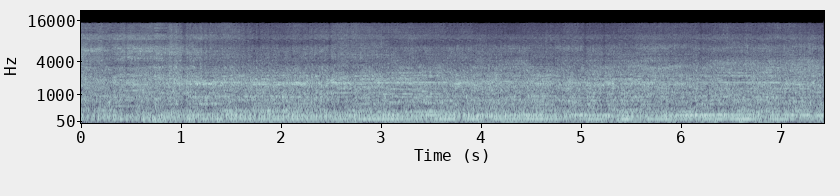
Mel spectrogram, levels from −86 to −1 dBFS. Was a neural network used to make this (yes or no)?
yes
